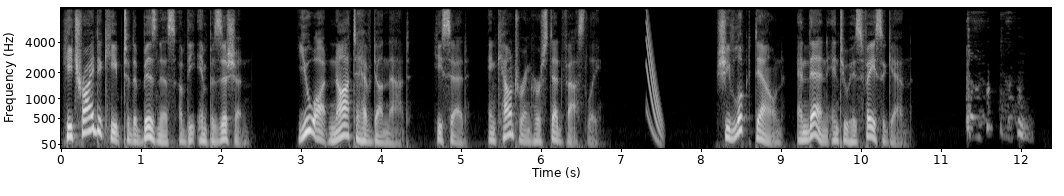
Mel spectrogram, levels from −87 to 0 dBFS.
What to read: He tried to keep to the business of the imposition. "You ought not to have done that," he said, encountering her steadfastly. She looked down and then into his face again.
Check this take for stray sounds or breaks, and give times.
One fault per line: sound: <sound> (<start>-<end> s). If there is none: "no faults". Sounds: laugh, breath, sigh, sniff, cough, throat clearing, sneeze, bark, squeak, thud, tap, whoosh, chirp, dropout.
sound: chirp (7.3-7.6 s)
sound: cough (11.3-12.2 s)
